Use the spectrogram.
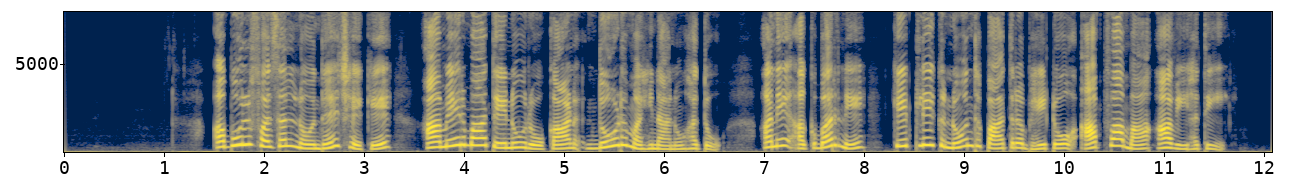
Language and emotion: Gujarati, neutral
